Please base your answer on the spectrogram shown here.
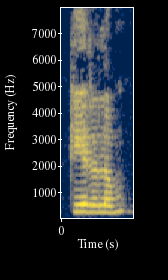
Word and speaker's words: केरलम: केंद्रीय मंत्रिमंडल ने संवैधानिक प्रक्रिया के तहत केरल का नाम बदलकर उसके मूल मलयालम उच्चारण केरलम करने की मंजूरी दे दी है।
